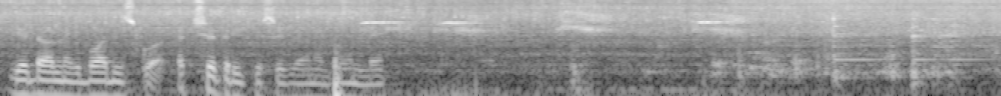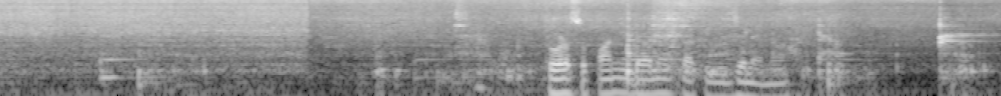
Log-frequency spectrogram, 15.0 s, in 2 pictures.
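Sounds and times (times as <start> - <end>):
food sizzling in oil: 0.0 - 15.0
metal ladle scraping a pot: 5.4 - 7.5, 10.3 - 11.6, 12.2 - 12.9.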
